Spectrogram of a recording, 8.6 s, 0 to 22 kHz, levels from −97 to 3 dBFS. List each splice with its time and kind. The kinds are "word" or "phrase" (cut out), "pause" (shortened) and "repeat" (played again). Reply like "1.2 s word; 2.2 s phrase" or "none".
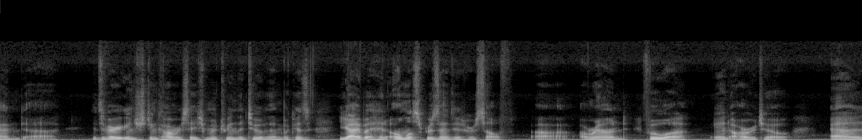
6.4 s pause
